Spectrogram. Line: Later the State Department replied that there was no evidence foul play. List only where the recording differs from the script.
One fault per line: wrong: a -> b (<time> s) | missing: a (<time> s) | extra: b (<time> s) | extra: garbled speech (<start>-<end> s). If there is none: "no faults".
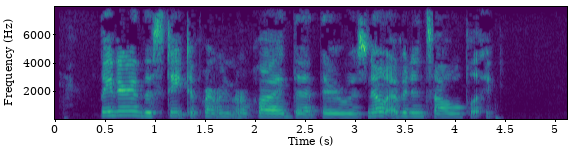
no faults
